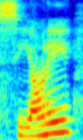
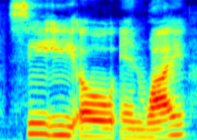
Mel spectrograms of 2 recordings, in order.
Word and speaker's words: Ceony: I think it's Sione, Ceony. I'm gonna pronounce it Sione.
